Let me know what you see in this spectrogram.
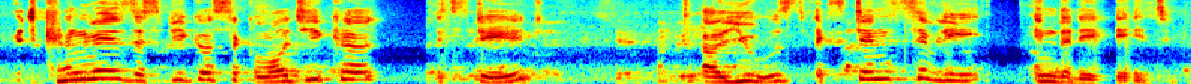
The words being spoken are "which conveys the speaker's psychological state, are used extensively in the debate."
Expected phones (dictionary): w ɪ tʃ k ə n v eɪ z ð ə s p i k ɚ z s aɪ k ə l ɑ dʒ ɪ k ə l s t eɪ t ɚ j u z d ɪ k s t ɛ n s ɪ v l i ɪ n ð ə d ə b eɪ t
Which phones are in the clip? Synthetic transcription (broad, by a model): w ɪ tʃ k ə n v eɪ z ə s p i k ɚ s aɪ k ə l ɑ dʒ ɪ k ə l s t eɪ t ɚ j u z d ɪ k s t ɛ n s ɪ v l i ɪ n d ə d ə eɪ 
